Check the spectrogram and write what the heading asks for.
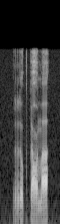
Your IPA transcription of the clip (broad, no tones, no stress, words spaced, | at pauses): rokpɪʕʊma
